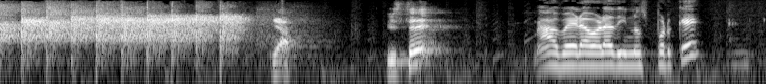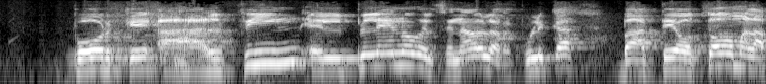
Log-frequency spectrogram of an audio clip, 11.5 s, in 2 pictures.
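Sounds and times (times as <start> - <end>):
applause sound effect: 0.0 - 2.4
speech: 2.0 - 3.4, 4.0 - 5.4, 6.2 - 11.4.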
